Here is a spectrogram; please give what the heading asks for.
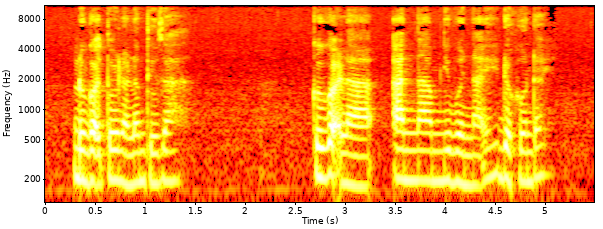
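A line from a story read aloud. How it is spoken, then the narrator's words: Hesitant smiling speech. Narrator (Vietnamese): Anh ta ngập ngừng mỉm cười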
